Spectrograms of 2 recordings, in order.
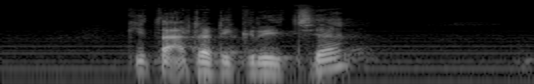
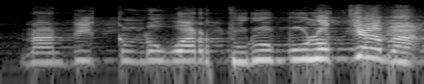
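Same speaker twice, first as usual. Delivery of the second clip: wife's laughing complaint; 12 semitones higher, 13 dB louder than usual. Retold or imitated.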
